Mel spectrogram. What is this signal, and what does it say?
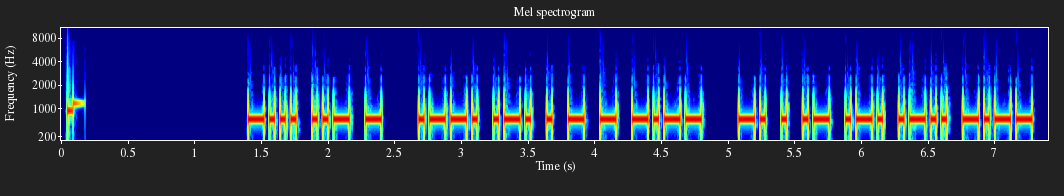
Morse code, heard as a keyed tone, about 30 wpm, 700 Hz. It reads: BUT PRETTY NEARLY
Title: Sentences from Top 1300 Words 30wpm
